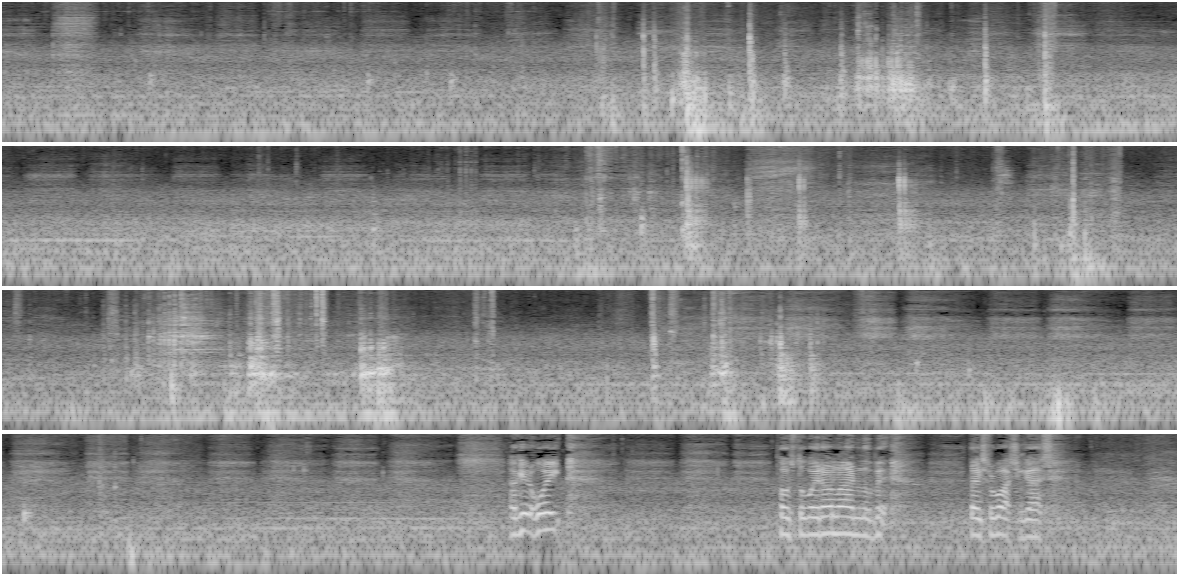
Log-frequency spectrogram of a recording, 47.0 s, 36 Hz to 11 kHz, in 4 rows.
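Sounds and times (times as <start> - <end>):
knocks and rattles of handling: 4.4 - 10.6, 24.5 - 27.6.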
